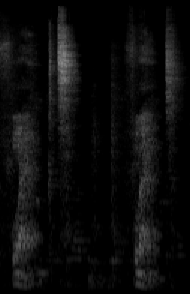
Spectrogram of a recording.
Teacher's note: The sound we have after the ka, the ed is ta and not d.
